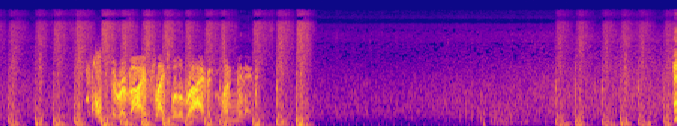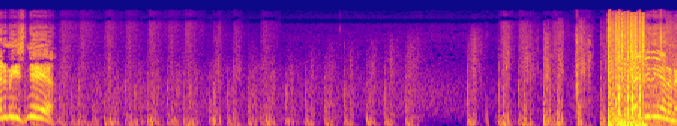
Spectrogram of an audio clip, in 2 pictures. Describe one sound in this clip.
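Footsteps thud quickly through grass.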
